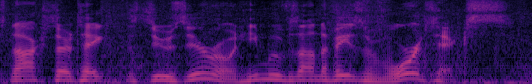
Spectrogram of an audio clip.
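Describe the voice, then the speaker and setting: A man casting a live strategy game match, excitable in the fights and relaxed and rambling when he chats with viewers. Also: fairly high pitch, quick pace, slight background noise. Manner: excitable play-by-play, rising in big fights, relaxed and rambling between games. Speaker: esports caster. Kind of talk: live game commentary and chat reading.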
